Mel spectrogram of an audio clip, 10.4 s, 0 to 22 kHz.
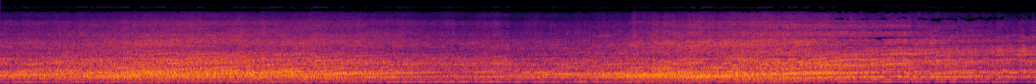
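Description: A pack of MotoGP racing motorcycles, 1000 cc four-cylinder prototypes, passing at race speed. Their engine notes overlap and keep sliding up and down in pitch as they go through the corners. The sound swells twice, about five seconds apart.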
